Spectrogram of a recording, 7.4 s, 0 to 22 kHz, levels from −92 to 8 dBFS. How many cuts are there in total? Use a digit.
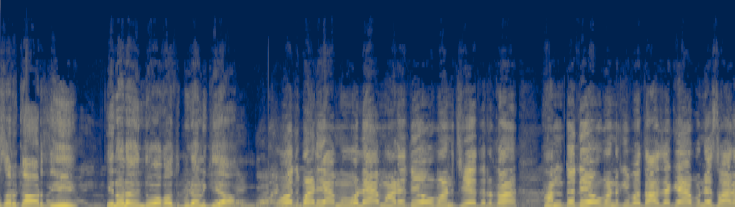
1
